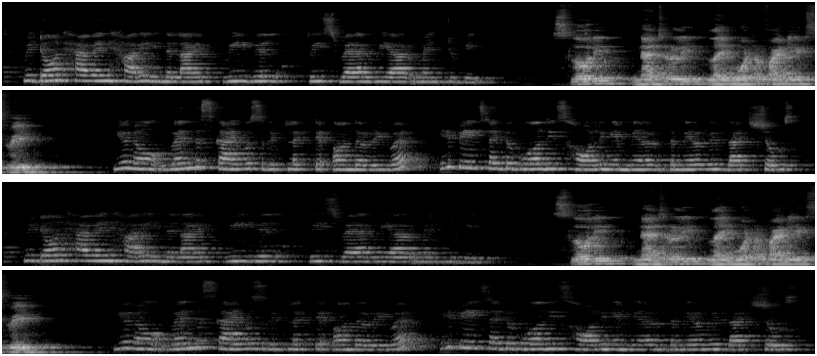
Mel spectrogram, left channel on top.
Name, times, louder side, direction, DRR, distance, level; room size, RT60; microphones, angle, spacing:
voice 1, 0.0-4.8 9.2-16.1, left 3 dB, 70° left, 0.3 m, -32 dB
voice 2, 5.5-8.5, left 1 dB, 25° left, 0.8 m, -24 dB
5.3 x 2.7 x 2.5 m
head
